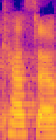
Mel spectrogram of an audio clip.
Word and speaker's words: Castile: We've got this pure castile liquid soap. Learned from you guys last week that I'm saying that wrong. It's pronounced Castile soap. Who knew?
